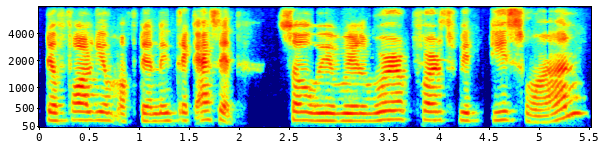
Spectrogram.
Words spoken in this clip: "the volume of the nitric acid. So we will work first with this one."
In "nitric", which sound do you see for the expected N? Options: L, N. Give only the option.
L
